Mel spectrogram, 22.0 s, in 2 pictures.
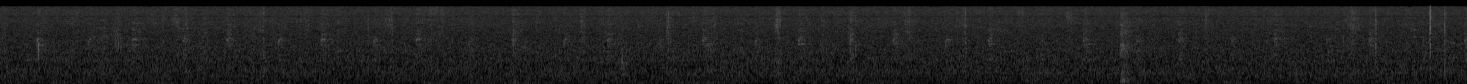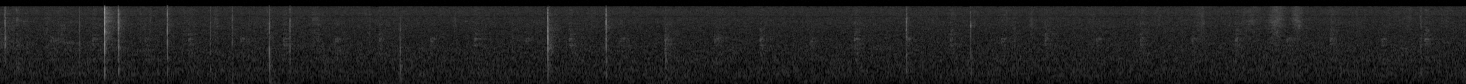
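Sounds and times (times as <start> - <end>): hands kneading dough clicks: 10.3 - 14.1.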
